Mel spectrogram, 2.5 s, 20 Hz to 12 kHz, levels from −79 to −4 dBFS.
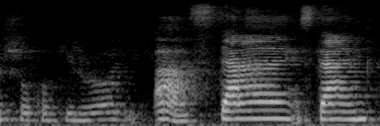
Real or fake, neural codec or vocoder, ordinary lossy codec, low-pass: fake; vocoder, 44.1 kHz, 128 mel bands every 512 samples, BigVGAN v2; AAC, 64 kbps; 10.8 kHz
